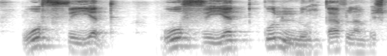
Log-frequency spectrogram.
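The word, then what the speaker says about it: وُفِّيَتْ: ওয়াফা পেশ উফাদের ফি উফি ওয়া উচ্চারণ করতে ঠোঁট গুল করতে হবে, নাহলে হামজার উচ্চারণ চলে আসবে। উফিয়াত উফিয়াত কুল্লু কাফ লাম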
